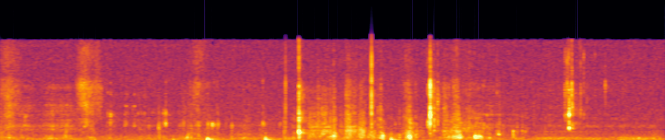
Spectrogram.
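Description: Close-up eating sounds: chewing with scattered soft mouth clicks, handling of a cardboard burger box a few seconds in, and a bite into a burger near the end.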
